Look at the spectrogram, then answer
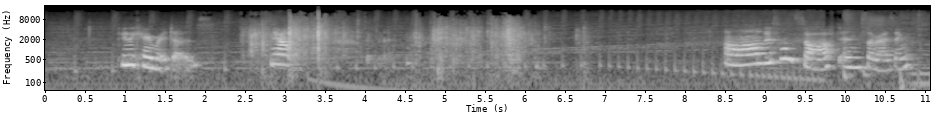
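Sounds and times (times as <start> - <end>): quiet background music: 0.0 - 11.0
plastic bag crinkling: 2.4 - 7.0.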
